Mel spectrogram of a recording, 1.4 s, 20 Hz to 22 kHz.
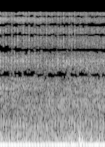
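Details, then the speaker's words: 1985 Toyota Celica GT survivor with 108k original miles: deep, steady low rumble with an even pulse and no knocks, misses or rattles; healthy smooth idle, exhaust sounds good. "And there's the sun damage, but you can hear it runs real good."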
